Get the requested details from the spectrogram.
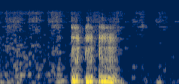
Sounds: Throat clearing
